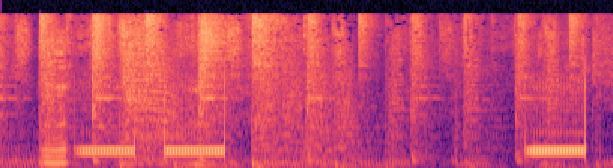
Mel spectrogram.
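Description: Telephone ringing tone on an outgoing call: steady electronic tone bursts repeating with pauses between them, fairly loud and clear over a busy, music-like background.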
